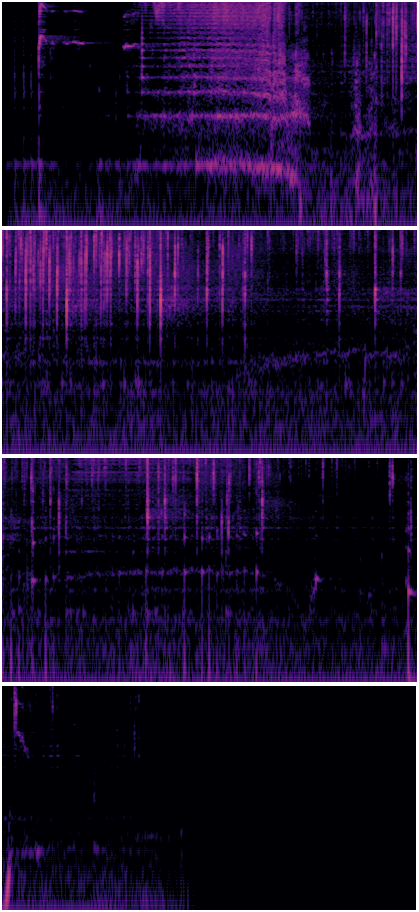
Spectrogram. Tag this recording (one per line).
CZ
Czech
Pansk
Panska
